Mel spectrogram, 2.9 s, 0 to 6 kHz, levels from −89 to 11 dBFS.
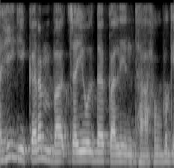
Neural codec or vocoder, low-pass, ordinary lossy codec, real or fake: codec, 16 kHz, 4 kbps, X-Codec, HuBERT features, trained on general audio; 5.4 kHz; MP3, 48 kbps; fake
